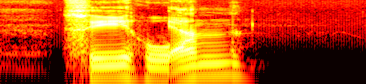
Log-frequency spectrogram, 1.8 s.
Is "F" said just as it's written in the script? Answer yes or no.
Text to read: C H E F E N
no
